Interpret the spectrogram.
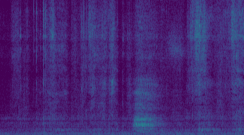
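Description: A person chewing a mouthful of fried rice and breathing through the nose, with a light scrape of a metal spoon in the bowl.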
